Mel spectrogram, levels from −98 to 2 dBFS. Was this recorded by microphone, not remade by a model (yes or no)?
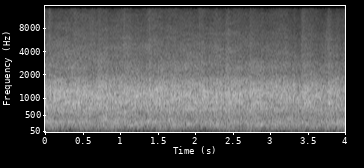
no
